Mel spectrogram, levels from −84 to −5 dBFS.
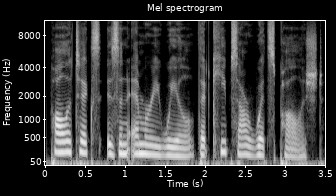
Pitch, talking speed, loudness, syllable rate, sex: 165 Hz, 170 wpm, -19 LUFS, 4.9 syllables/s, female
